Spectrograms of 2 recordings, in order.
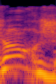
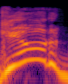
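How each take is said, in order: First: The name is pronounced as Georges. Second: The name is pronounced as Georg. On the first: The speaker calls it wrong. "Ça se dit pas" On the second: The speaker calls it right. "Ça se dit Georg le prénom"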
